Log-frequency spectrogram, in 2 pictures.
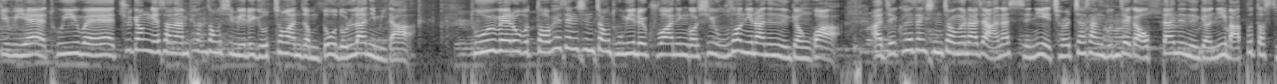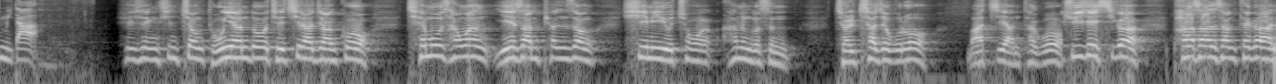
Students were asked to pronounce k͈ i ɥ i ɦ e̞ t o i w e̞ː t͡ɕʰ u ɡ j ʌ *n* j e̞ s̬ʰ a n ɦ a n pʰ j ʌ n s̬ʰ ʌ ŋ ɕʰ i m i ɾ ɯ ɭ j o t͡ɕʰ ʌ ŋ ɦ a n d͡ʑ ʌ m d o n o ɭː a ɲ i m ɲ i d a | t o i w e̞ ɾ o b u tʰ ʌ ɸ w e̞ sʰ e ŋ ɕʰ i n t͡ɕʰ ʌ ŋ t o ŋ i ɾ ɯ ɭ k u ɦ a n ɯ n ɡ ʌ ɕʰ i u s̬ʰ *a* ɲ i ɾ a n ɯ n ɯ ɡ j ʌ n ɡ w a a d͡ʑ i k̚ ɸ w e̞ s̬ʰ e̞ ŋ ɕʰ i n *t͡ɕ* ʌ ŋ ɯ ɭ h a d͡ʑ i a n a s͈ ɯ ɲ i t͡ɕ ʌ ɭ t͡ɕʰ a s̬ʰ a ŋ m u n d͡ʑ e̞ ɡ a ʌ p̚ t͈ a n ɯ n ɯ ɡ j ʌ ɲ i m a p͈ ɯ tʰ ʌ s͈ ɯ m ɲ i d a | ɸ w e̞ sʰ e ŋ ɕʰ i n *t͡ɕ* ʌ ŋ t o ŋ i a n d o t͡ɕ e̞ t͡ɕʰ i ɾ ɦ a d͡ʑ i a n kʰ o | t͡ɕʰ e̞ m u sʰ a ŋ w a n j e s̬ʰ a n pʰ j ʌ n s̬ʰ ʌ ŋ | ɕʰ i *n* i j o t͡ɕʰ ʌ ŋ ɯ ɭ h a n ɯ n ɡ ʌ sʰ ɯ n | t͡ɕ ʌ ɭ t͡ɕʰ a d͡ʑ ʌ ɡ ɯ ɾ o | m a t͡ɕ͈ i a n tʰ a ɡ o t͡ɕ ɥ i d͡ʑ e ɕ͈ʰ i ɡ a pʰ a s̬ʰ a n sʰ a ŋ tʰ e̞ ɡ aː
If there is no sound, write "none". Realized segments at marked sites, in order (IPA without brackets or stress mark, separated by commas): ŋ, ʌ, t͡ɕʰ, t͡ɕʰ, m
